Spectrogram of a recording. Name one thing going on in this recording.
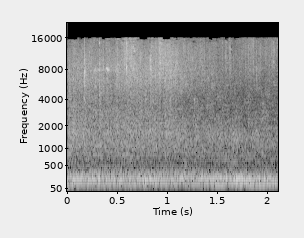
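A tank engine rumbles low and steadily nearby.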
